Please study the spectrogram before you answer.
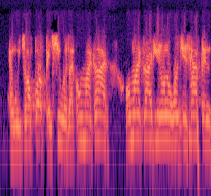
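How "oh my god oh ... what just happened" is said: put-on hysterical crying voice. A neighbor runs crying into the apartment after an incident, imitating Michelle's hysterical crying. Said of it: "like crying, like hysterical".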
